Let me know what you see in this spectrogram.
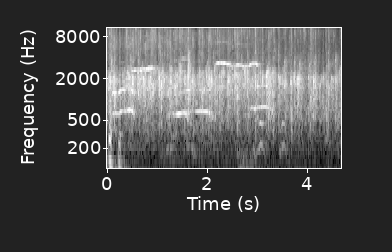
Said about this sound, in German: Ja, der Applaus gehört euch.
